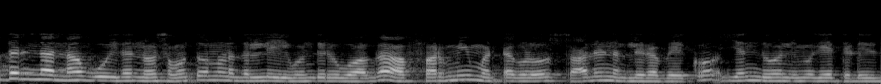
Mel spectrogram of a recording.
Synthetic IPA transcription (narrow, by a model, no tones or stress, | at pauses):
ɐd̪ːɐɾind̪ɐnaːʋuid̪ɐnːusɐmɐt̪oːɾɐɳɐɳɐd̪ɐlːio̞nd̪iɾuʋaːɡɐpʰɐɾmimɐʈːɐɡɐɭusaːlɐnɐlːiɾɐbeːkue̞nd̪unimɐɡe̞t̪iɽiid̪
